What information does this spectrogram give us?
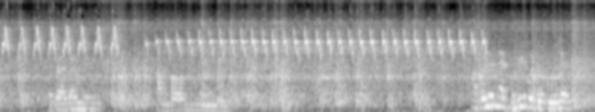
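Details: Bar-winged prinia singing on and on, unbothered by people or rain: long fast series of sharp high ticking notes, about four per second, with short pauses, over music and voices.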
